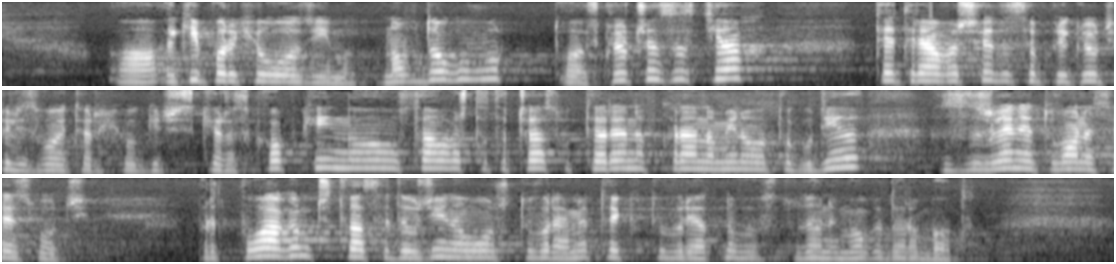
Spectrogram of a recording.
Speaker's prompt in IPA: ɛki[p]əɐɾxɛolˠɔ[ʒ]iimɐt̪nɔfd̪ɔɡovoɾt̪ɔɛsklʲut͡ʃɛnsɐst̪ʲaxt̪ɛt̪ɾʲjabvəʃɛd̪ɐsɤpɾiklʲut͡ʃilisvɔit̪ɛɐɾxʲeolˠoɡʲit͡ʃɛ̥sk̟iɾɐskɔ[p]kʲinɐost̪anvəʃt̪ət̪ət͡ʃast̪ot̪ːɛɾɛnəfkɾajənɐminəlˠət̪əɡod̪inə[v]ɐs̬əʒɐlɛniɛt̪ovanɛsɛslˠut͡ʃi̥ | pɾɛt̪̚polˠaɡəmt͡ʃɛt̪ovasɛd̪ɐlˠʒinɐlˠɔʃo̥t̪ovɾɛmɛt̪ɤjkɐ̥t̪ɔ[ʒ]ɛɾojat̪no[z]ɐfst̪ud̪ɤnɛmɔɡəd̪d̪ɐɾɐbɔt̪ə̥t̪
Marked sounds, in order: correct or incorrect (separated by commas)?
correct, incorrect, correct, incorrect, incorrect, incorrect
